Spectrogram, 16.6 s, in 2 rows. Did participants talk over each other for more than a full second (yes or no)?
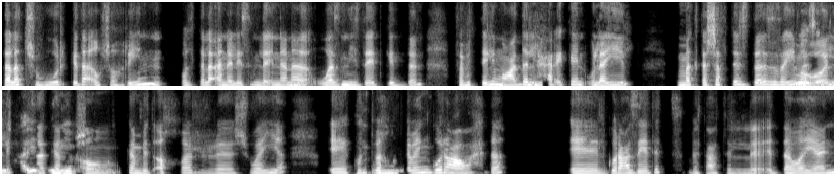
yes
